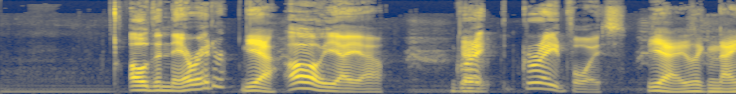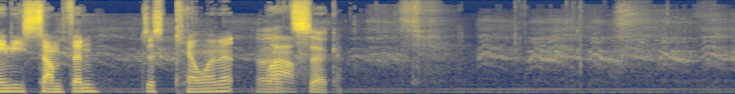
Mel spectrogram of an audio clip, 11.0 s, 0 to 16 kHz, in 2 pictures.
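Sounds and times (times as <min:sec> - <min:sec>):
steady low hum: 0:00.0 - 0:11.0
speech: 0:01.0 - 0:08.2
crows cawing: 0:02.0 - 0:03.8, 0:04.6 - 0:11.0.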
